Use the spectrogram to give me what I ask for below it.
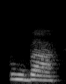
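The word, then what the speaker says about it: בובה: This is the bet, it sounds as bat. The T is the A vowel, and the silent H at the end to close. Booba. And booba is doll.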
